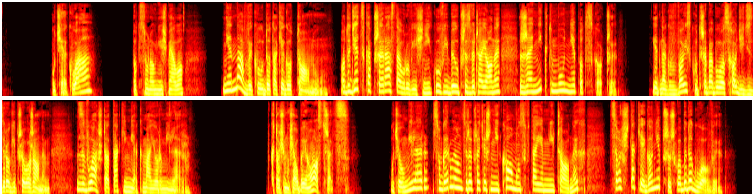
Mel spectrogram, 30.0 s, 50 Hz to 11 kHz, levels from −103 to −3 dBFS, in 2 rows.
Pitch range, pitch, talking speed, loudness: 160-240 Hz, 205 Hz, 105 wpm, -16 LUFS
